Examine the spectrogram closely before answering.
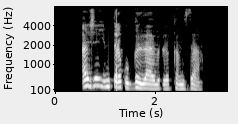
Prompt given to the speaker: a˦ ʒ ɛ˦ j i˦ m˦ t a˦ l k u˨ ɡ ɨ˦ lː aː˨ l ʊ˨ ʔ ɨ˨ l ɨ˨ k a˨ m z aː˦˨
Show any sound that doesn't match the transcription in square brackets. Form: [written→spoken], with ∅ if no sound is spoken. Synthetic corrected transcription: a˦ ʒ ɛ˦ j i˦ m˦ t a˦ l k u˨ ɡ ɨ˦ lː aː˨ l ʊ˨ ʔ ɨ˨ l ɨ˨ k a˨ m z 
